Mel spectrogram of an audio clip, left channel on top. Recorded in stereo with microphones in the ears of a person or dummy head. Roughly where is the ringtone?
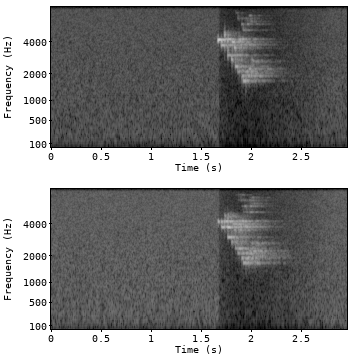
Left.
